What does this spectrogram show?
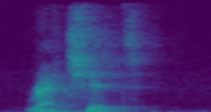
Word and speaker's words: wretched: all so wreak havoc wretched Fraggle wreckage wreckage right wrong wrath rap wreck wrestle Ragle without all without the W sound wrinkle raced Ryan Greek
